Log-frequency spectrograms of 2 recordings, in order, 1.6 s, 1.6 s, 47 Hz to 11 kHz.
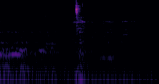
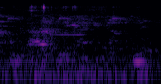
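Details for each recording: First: Toyota Hilux 2GD push-start with code P0504, brake pressed, after the brake switch fuse was replaced: a single sharp click at the button press, then silence with no cranking; no-crank from the brake switch circuit. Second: Toyota Hilux 2GD push-start with code P0504 that won't start: a multimeter continuity test on the brake switch's ECU-side pins, pedal pressed and released, gives quiet handling noise then a clean steady beep; continuity beep, switch good.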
